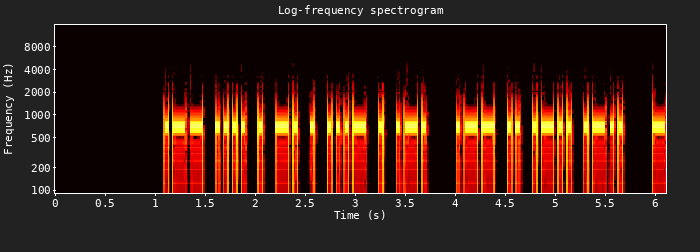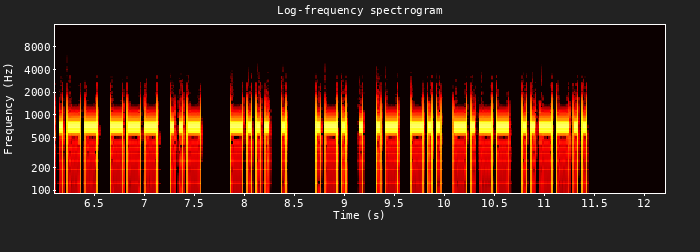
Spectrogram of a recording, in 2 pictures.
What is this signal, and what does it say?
Morse code, heard as a keyed tone, about 28 wpm, 700 Hz. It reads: WHENEVER WILL YOU BE READY?
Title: Sentences from Top 1200 Words 28wpm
